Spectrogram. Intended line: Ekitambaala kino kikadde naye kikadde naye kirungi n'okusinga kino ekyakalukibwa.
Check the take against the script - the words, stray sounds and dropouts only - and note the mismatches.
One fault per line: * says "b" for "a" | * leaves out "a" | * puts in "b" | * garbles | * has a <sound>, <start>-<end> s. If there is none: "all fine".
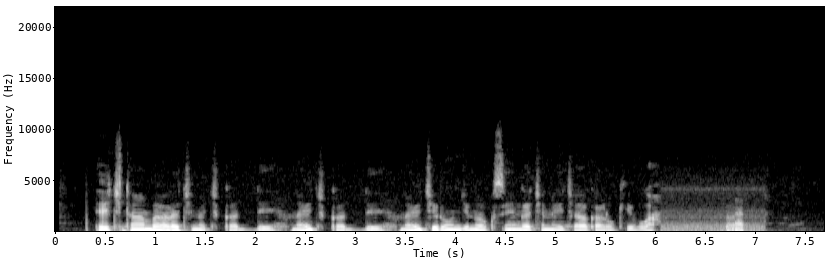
* has a laugh, 6.7-6.9 s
